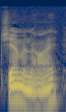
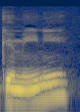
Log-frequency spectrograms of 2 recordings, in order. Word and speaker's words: Gemini: I'm trying to make shouldn't it be pronounced goo meanie like that's kind of what the board looks like and up until this trip that's how I thought it was pronounced but I sent it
